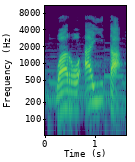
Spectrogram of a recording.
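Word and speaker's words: وَرَأَيْتَ: huluna fidinillahi afwaja penjelasannya yang pertama kalimat waroa Ita disitu yg dibacanya tidak boleh ae ya tapi Ai waroh Ita kemudian disitu pada kalimat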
